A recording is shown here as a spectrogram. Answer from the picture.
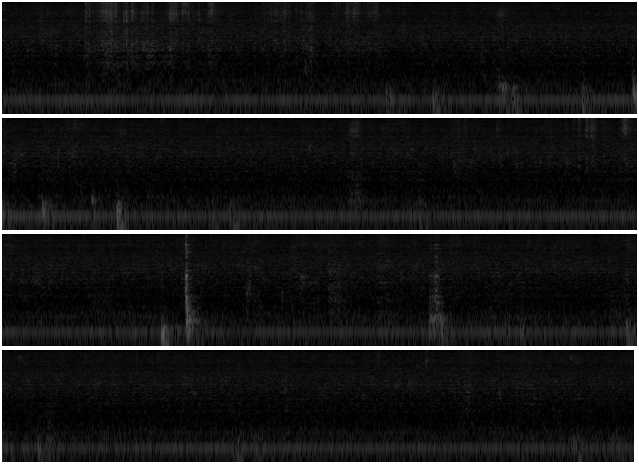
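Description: A steady low hum with scattered knocks and clicks, the loudest a sharp double knock about eighteen seconds in.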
